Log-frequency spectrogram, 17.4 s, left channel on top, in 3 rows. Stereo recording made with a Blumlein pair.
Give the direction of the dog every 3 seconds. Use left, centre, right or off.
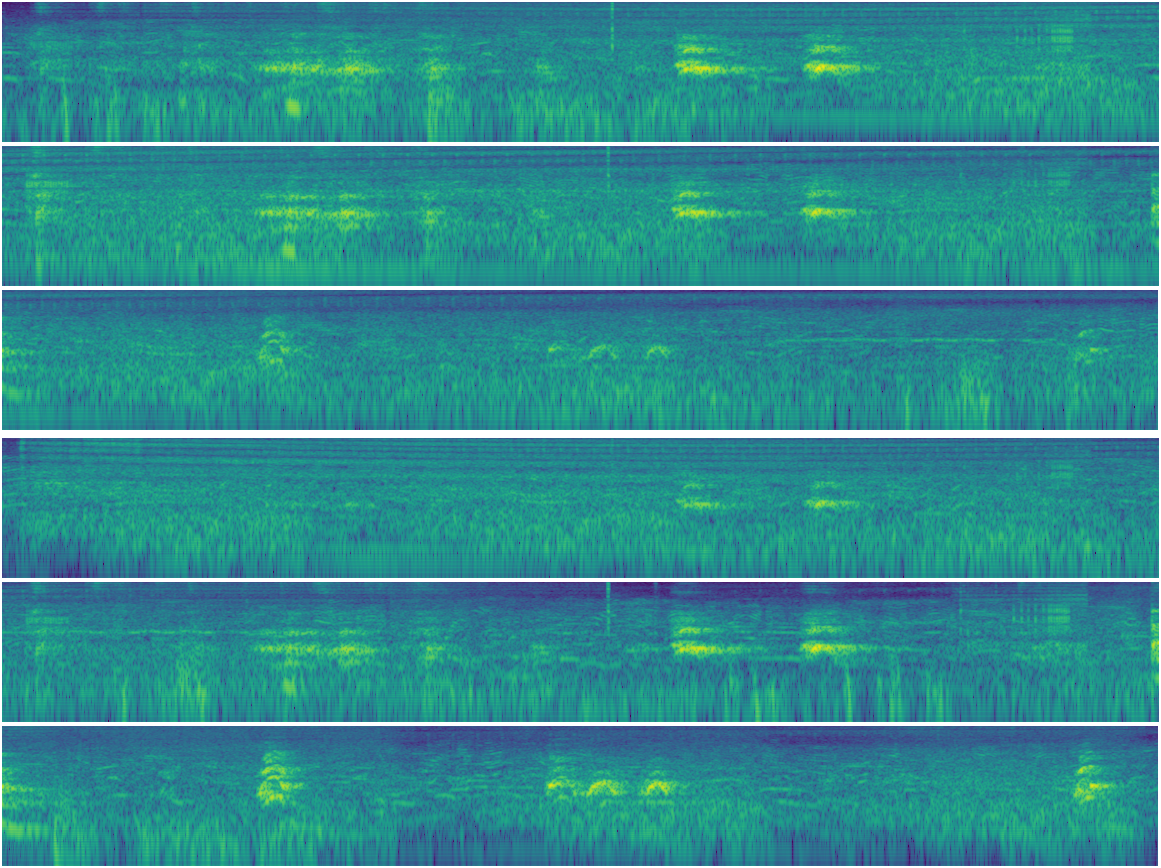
left, left, centre, centre, right, right.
